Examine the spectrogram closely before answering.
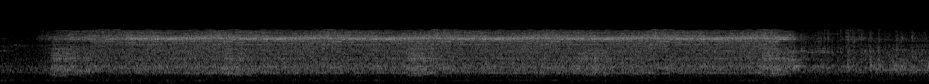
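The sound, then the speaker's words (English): An injector being turned on gives a steady, rushing hiss that starts abruptly, holds evenly for about seven seconds, then drops back to a quieter background hiss. “Turn on the injector.”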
